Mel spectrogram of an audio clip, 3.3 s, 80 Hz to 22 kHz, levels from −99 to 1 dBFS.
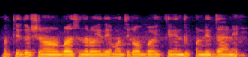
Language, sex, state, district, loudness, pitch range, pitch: Kannada, male, Karnataka, Koppal, -17 LUFS, 125-130 Hz, 125 Hz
